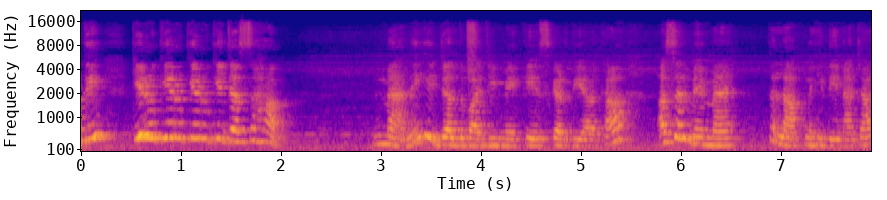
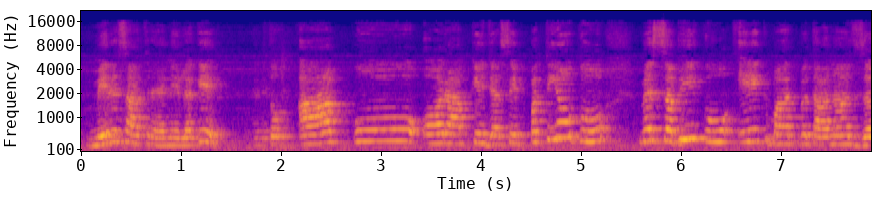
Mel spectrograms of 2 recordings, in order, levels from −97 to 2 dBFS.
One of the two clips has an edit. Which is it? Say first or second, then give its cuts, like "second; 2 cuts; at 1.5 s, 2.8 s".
second; 1 cut; at 1.8 s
